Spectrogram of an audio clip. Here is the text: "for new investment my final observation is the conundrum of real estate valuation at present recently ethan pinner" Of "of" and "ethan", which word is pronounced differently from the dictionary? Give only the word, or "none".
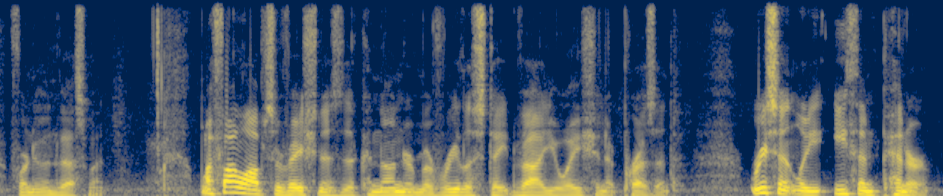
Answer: none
